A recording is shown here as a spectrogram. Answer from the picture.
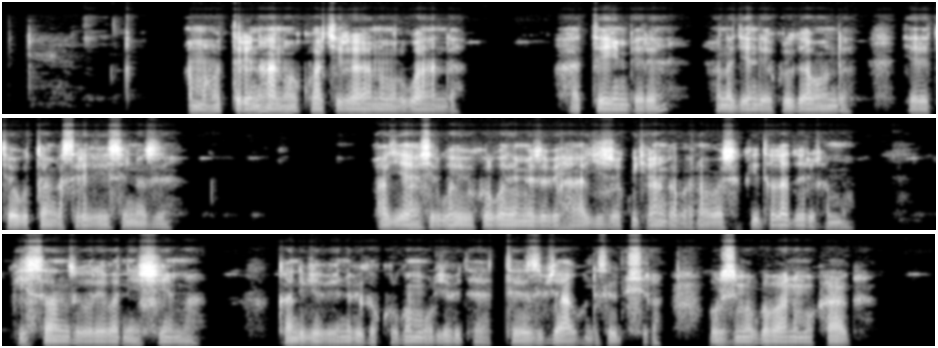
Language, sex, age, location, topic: Kinyarwanda, male, 36-49, Nyagatare, finance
